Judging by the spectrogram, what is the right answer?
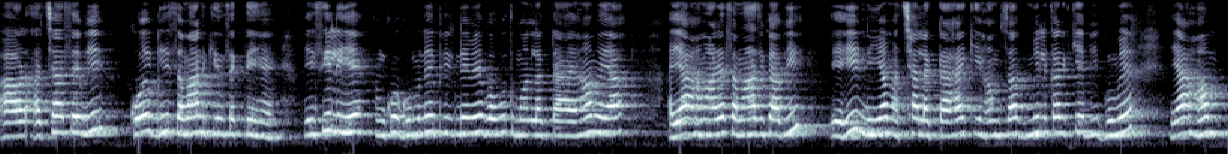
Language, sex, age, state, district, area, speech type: Hindi, female, 60+, Bihar, Samastipur, urban, spontaneous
